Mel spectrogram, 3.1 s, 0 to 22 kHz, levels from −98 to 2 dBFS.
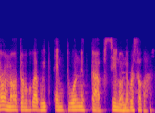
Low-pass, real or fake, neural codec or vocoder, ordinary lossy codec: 5.4 kHz; fake; codec, 24 kHz, 0.9 kbps, WavTokenizer, medium music audio release; none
